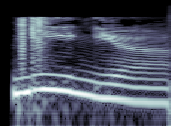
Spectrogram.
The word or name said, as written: minho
